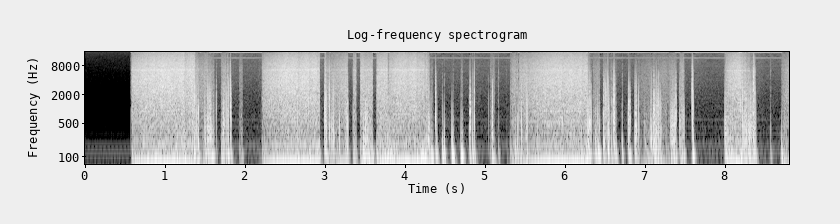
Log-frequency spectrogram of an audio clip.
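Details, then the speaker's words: Needle EMG normal insertion activity: bursts of crackling static with brief sharp clicks, each dying away promptly when needle movement stops. "Watch and listen to normal insertion activity."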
